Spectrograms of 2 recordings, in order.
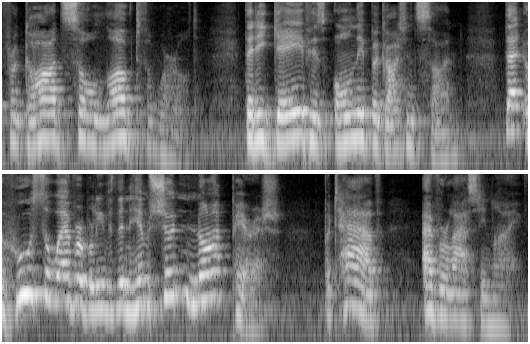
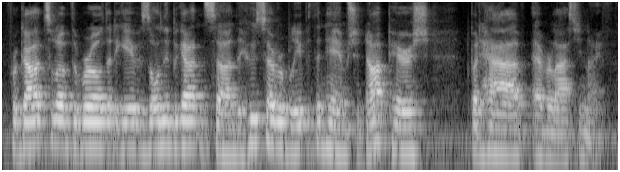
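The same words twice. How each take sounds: First: It is read in a careful, expressive way. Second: It is read in a careless, lazy way.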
